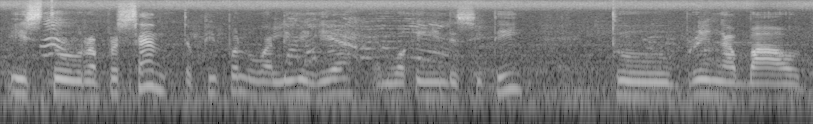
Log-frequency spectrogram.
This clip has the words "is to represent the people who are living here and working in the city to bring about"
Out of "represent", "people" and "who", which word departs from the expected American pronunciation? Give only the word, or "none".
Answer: represent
